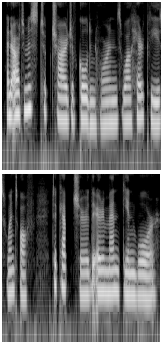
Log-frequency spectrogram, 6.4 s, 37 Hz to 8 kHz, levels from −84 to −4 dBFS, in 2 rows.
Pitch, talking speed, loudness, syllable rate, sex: 180 Hz, 150 wpm, -21 LUFS, 4.9 syllables/s, female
